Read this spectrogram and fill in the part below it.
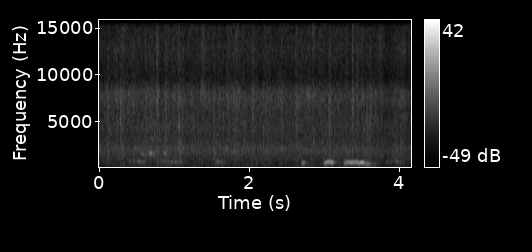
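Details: Spotted dove from Lopburi, Thailand, singing in the rain: one short hoarse coo, then a louder two-part cooing phrase near the end over steady background hiss.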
